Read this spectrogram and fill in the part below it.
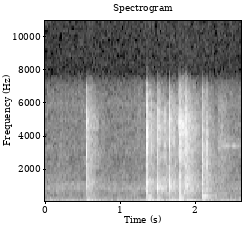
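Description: Keys clack on a computer keyboard, first a single tap and then a quick cluster of keystrokes and one last tap, close and fairly quiet.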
